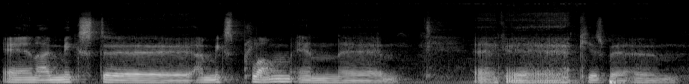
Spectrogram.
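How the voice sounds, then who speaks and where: A man in his sixties from southern Denmark, a native Danish speaker, talking in a relaxed interview with many pauses, fillers and restarts. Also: deep voice, vocal fry, reverberant. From southern Jutland, Denmark. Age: 60s. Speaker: artist interviewee.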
